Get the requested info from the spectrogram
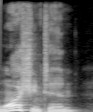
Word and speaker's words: Washington: So when I pointed out to this particular teacher that there's no R in Washington, well, he said, well, that's the way I pronounce it.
